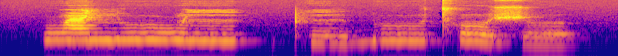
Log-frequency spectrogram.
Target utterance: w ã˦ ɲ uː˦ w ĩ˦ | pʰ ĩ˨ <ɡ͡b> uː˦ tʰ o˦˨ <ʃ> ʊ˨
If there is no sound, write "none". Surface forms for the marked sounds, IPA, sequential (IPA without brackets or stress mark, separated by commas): ɡ͡b, ʃ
